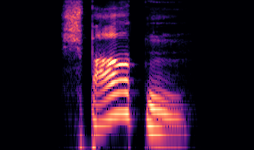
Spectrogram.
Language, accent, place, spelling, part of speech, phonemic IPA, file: German, Germany, Berlin, sparten, verb, /ˈʃpaːrtən/, De-sparten.ogg
- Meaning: inflection of sparen: 1. first/third-person plural preterite 2. first/third-person plural subjunctive II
